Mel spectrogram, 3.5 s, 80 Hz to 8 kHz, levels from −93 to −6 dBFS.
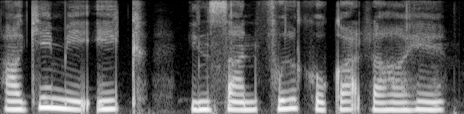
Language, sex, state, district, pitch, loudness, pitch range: Hindi, female, Arunachal Pradesh, Papum Pare, 205 Hz, -16 LUFS, 195-215 Hz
